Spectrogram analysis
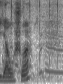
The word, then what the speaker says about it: Yahushua: Voilà le nom original du Sauveur qui porte le salut, qui est Yahushua.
